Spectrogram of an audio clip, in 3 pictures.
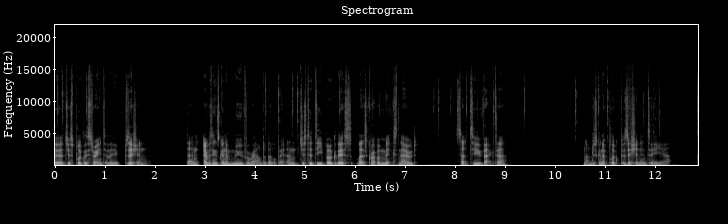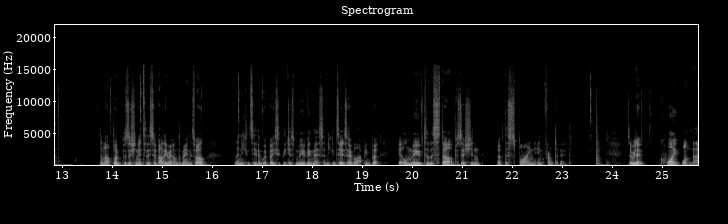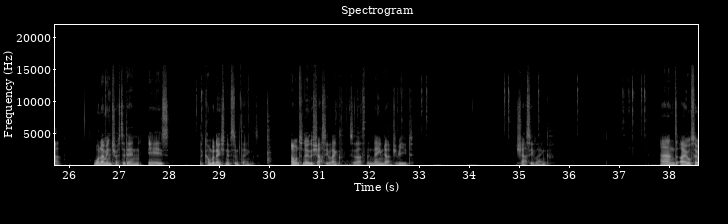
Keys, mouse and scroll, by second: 0.5-1.3 drag, 3.6 shift+middle click, 4.1-4.5 drag, 4.5 g, 5.1 shift+a, 7.9 click, 8.1 click, 8.5 click, 9.3-10.3 drag, 10.8-13.2 drag, 13.2 middle click, 13.2 scroll down 1, 13.6 middle click, 13.7 shift+d, 13.9-14.5 drag, 14.8 middle click, 15.7 click, 16.9-23.5 drag, 23.9 middle click, 24.5 ctrl+right click, 25.1 middle click, 25.7 middle click, 26.1 scroll up 2, 26.4 middle click, 26.7 click, 26.9 shift+a, 33.0-34.7 drag, 35.1 click, 36.1-37.1 drag, 37.3 click, 37.8 middle click, 38.4 shift+d.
